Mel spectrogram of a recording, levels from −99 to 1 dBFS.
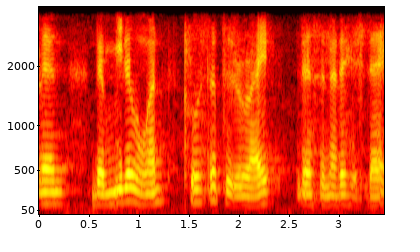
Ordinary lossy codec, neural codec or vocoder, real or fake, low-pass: none; codec, 16 kHz in and 24 kHz out, 1.1 kbps, FireRedTTS-2 codec; fake; 3.6 kHz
